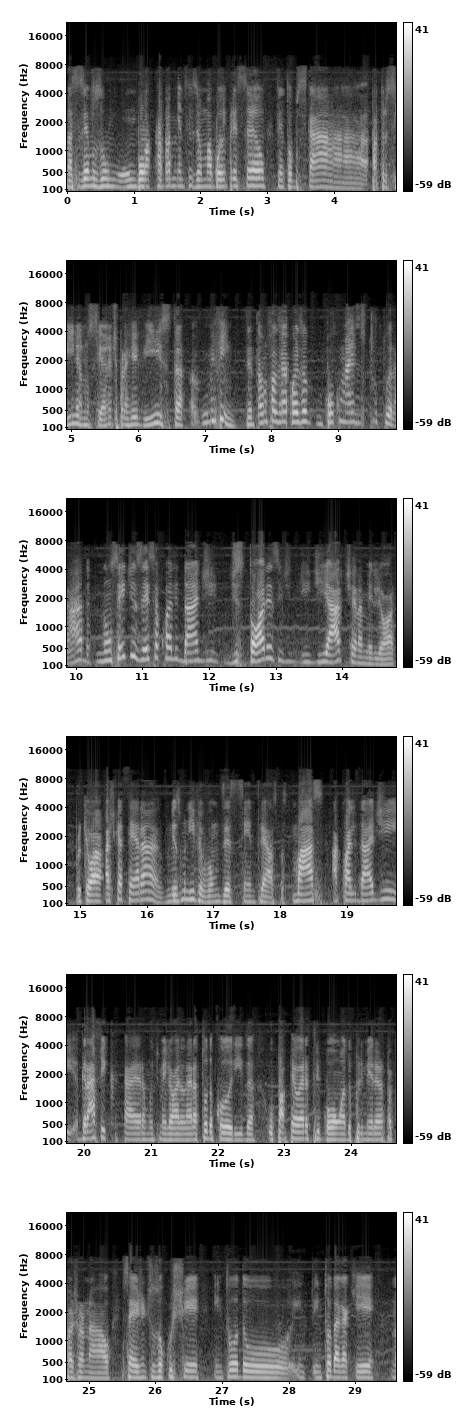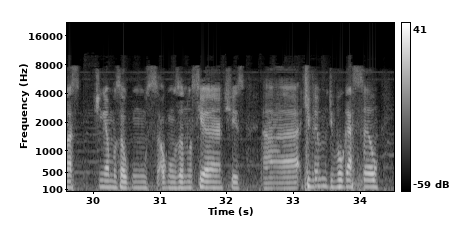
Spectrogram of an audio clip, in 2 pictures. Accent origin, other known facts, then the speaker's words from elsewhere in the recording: Rio Grande do Sul, Brazil; eu sou do Rio Grande do Sul.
